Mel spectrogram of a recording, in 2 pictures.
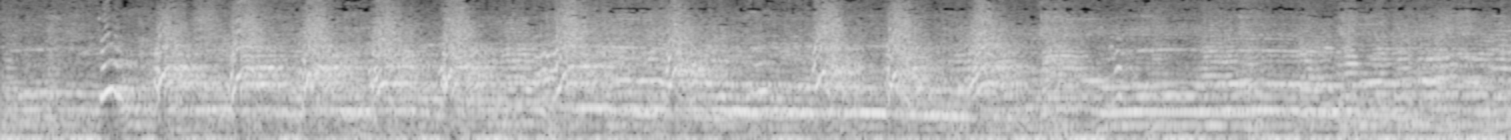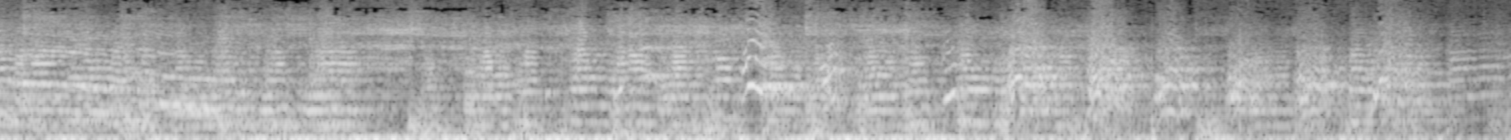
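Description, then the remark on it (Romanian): A small dog barks and yips excitedly in rapid, repeated bursts, loud, with whiny, whimpering cries between the sharp barks throughout. “Latră-i ca să-i dea botul lui tată mare.”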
